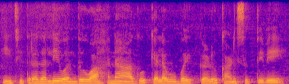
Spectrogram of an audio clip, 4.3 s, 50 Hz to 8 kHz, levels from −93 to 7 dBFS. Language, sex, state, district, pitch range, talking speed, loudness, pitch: Kannada, female, Karnataka, Bangalore, 155-180 Hz, 125 wpm, -17 LUFS, 165 Hz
